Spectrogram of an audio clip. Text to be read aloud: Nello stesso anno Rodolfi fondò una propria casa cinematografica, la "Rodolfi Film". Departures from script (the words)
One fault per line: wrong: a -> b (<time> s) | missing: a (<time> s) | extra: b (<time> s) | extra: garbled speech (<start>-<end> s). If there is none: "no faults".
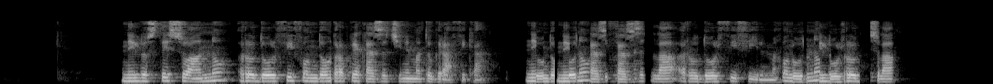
missing: una (3.3 s)
extra: garbled speech (5.2-6.5 s)
extra: garbled speech (7.8-8.9 s)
